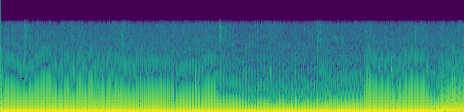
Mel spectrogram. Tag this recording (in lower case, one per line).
vehicle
